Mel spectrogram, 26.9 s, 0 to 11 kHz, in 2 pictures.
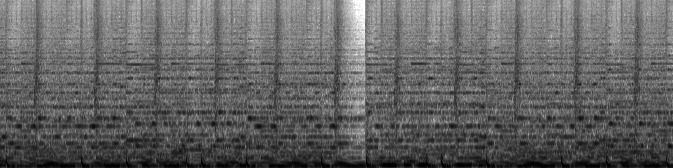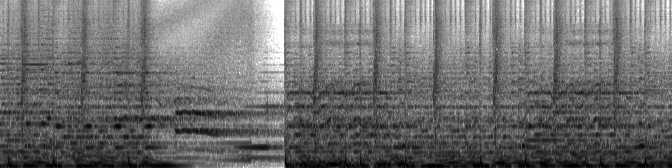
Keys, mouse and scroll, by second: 3.1 Return, 9.7 ctrl+shift+d, 10.1 shift+Delete, 11.9 F9, 20.3 space, 23.7 ctrl+d.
